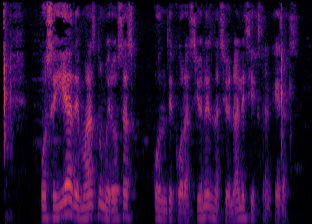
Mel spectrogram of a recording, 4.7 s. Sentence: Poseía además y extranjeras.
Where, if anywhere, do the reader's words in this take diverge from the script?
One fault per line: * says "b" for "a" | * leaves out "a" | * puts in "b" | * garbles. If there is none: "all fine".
* puts in "numerosas condecoraciones nacionales"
